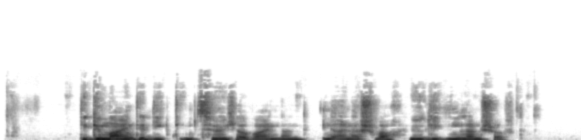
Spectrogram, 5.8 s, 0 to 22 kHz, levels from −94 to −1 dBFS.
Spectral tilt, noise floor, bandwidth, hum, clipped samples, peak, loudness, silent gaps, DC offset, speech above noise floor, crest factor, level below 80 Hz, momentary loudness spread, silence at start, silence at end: -6 dB/octave; -68 dBFS; 8.8 kHz; none; under 0.1%; -2 dBFS; -20 LUFS; none; under 0.1%; 48 dB; 18 dB; -62 dBFS; 10 LU; 0.8 s; 0.7 s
